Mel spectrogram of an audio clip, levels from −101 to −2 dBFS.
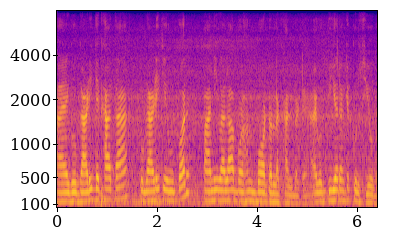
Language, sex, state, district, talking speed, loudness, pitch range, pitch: Bhojpuri, male, Uttar Pradesh, Varanasi, 195 wpm, -18 LUFS, 135-155 Hz, 145 Hz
